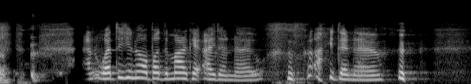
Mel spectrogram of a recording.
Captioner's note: laughter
